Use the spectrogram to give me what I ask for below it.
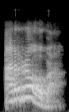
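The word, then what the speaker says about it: arroba: that usually listening to me but the right pronunciation of this in Spanish is aroba right we say an Rodriguez gmailcom right but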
